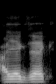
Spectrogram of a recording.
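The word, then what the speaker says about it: iExec: pronounce it so so you can pronounce it I EXA I exac it stands for I execute in short I like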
